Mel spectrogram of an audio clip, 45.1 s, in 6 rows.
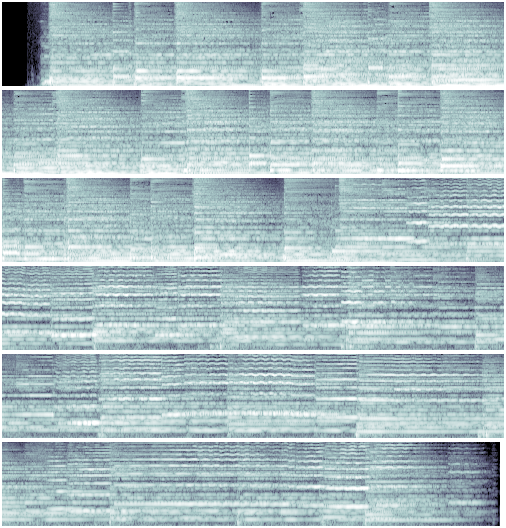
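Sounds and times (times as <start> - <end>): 
concerto for two violins and cello: 0.6 - 45.1.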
